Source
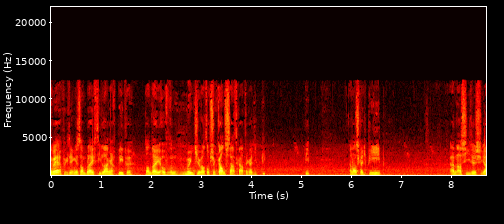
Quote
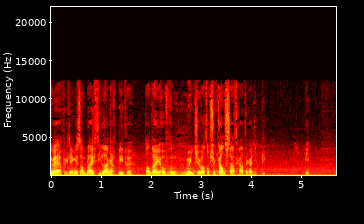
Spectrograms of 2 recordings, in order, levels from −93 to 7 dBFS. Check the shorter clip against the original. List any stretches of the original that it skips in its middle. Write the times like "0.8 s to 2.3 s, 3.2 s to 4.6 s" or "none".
none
